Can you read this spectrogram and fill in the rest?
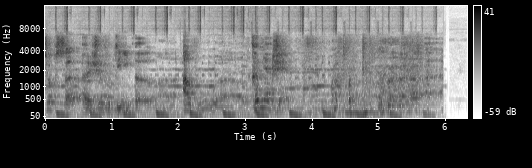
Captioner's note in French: rires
